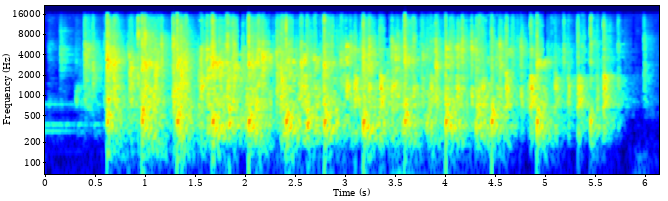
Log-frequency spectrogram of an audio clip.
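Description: Small audience applauding after a sung and played musical piece. The clapping builds up within the first second and stops near the end.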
